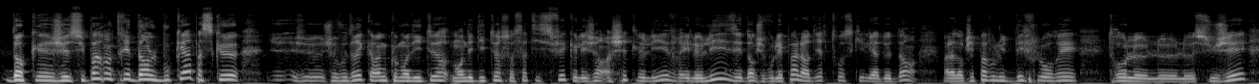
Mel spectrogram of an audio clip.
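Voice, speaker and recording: A man's voice: a little high, fairly quick. A man, an author talking casually at a public event, with many fillers and restarts. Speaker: author at a book fair talk. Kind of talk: casual spoken talk with audience.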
